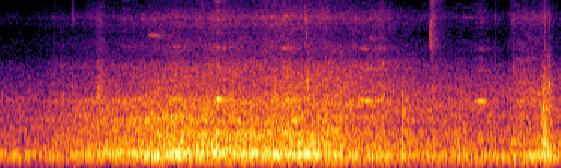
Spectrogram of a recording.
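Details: Yamaha Aerox scooter at idle, reassembled while awaiting parts; complaint of loud noise near the CVT case/primary pulley. Harsh metallic rattle knocking three to four times a second. Cam chain, tensioner, cam bearing and rocker arm were checked fine. The knock comes from worn connecting rod and crankshaft bearings.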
